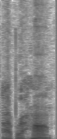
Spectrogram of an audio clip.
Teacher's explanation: the accent has actually shifted from the second syllable to the third syllable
